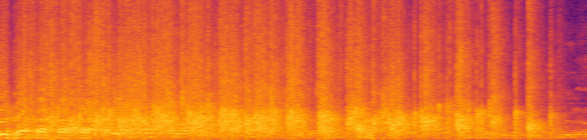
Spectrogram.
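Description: Conference audience in a hall breaking into applause, dense rapid clapping that stays loud for several seconds then thins and fades, with some voices mixed in.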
